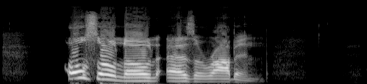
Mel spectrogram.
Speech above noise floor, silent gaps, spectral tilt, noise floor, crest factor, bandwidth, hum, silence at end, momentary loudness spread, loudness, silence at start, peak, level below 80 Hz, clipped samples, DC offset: 53 dB; none; -3.5 dB/octave; -65 dBFS; 14 dB; 14.5 kHz; none; 1.15 s; 16 LU; -12 LUFS; 0.65 s; 0 dBFS; -54 dBFS; under 0.1%; under 0.1%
